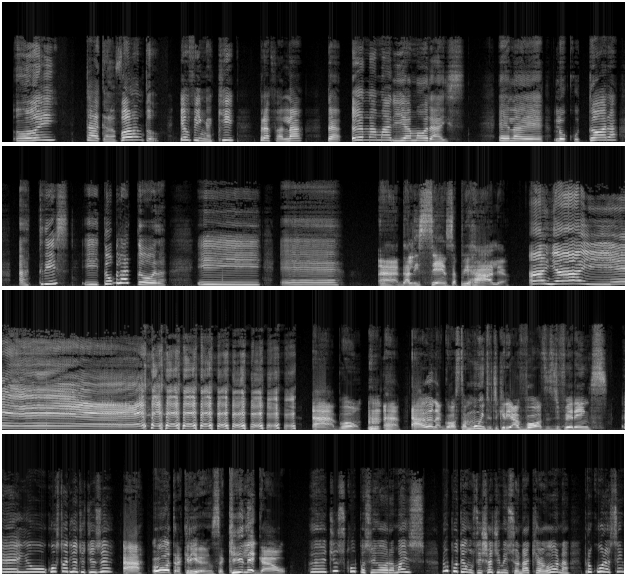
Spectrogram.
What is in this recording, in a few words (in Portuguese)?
Caricato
